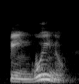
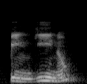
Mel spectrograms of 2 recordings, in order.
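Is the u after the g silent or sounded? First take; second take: sounded; silent. First: The u after the g is sounded. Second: The u after the g is silent. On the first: The speaker calls it right. "sino pingüino" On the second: The speaker calls it wrong. "no se pronunciaría pinguino"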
